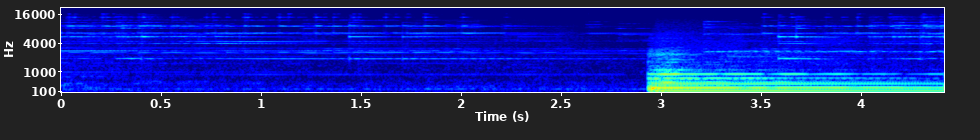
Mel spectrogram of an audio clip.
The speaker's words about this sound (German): Was ist das für ein Glockenläuten? Was ist das für ein Glockenläuten?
